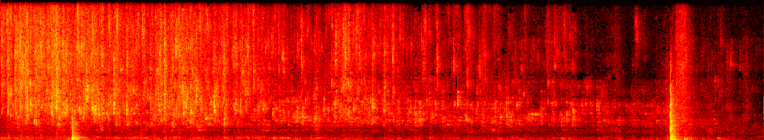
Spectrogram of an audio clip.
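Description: Running tap water at a sink while sticky rice is rinsed for a Filipino kalamay rice cake, a steady close wash with two sharp splashy knocks, one near the start and one near the end.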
